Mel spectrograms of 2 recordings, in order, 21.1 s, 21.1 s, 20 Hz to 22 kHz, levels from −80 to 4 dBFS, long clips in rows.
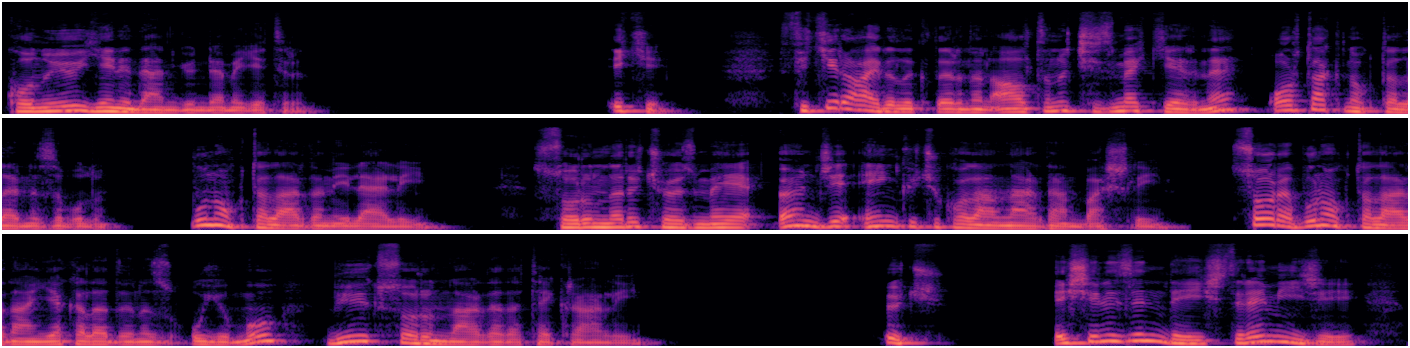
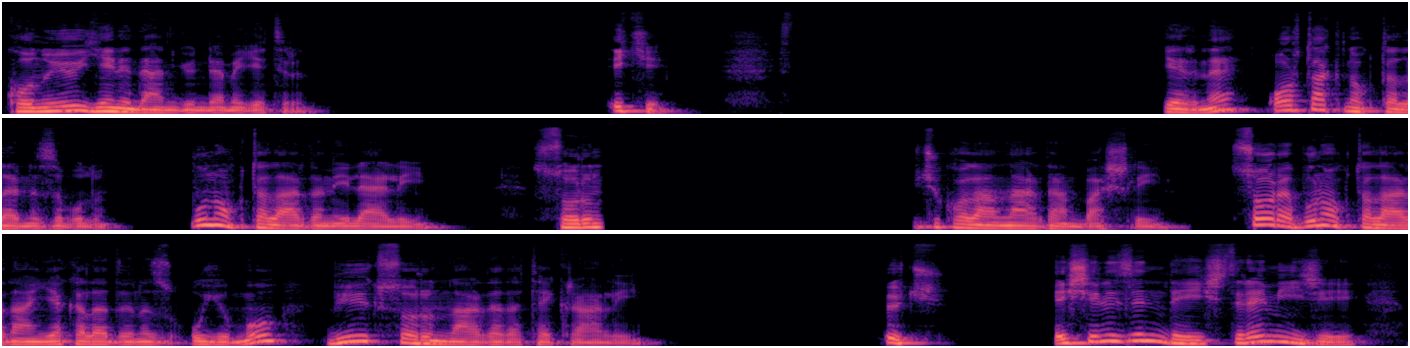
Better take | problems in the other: first | audio cutting out; at 4 s for 2 s and at 10 s for 1.5 s

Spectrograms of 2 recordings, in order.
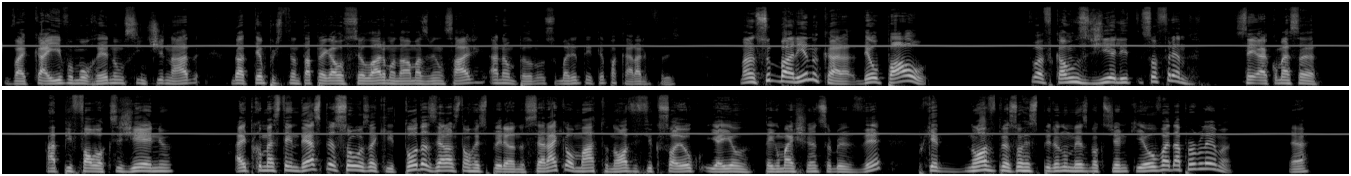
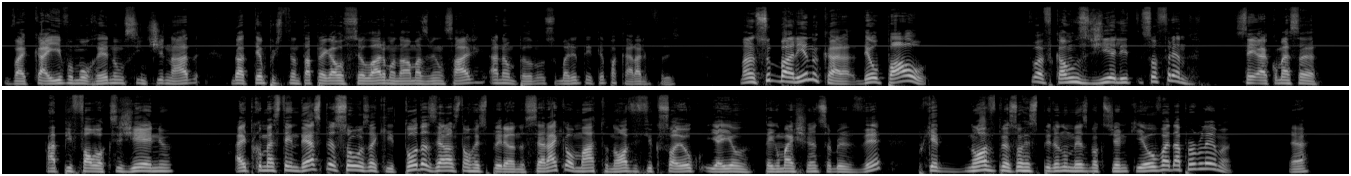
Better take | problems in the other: second | high-pitched whine; loud; throughout; 2.5 kHz, 8 dB below the speech; faint in the second

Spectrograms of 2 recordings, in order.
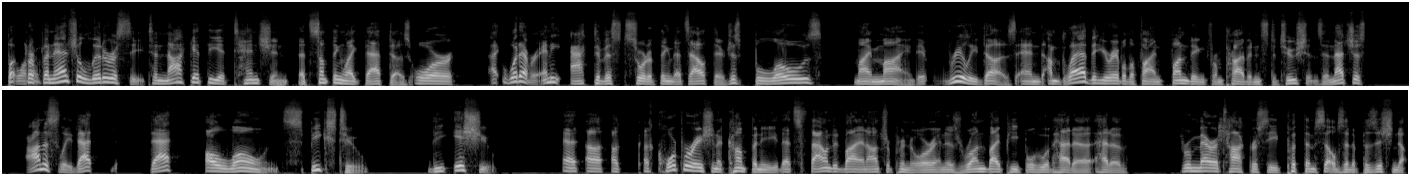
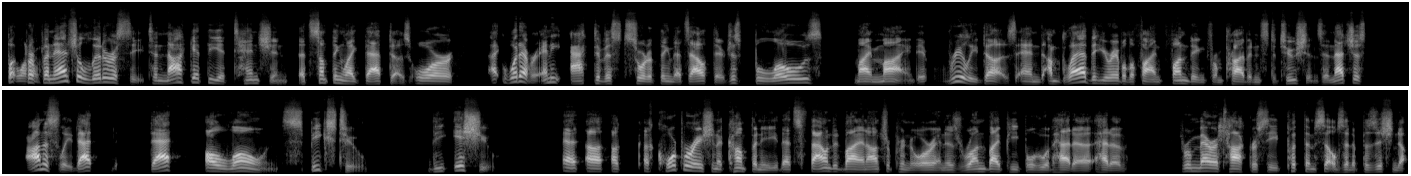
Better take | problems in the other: first | thin; very; fading below 750 Hz

